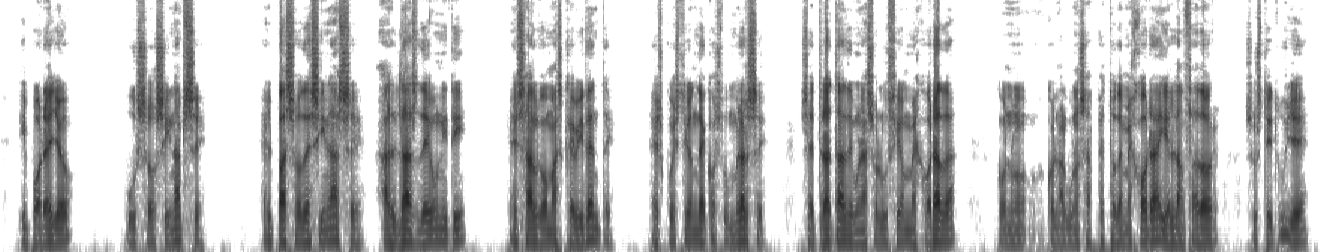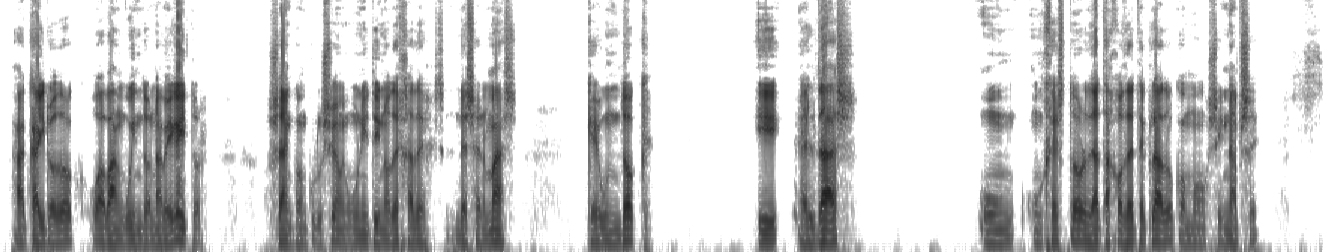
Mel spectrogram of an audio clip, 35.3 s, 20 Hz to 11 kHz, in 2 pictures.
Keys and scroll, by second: 4.9 super+m, 11.0 super+m, 20.3 super+v, 26.5 super+v.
